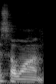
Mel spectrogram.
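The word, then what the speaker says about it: Samhain: सवान भी कहते थे सवान एस ए डब्ल्यू ए एन नहीं सवान की जो बेसिकली स्पेलिंग है वो है एस ए एम एच ए आई एन इसको सम हैन है लेकिन इसको पढ़ते सवान है फिर जैसे-जैसे वक्त गुजरता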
